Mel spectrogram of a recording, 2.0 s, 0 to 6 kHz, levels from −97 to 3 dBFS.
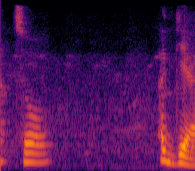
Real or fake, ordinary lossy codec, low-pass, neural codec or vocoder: real; MP3, 48 kbps; 5.4 kHz; none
